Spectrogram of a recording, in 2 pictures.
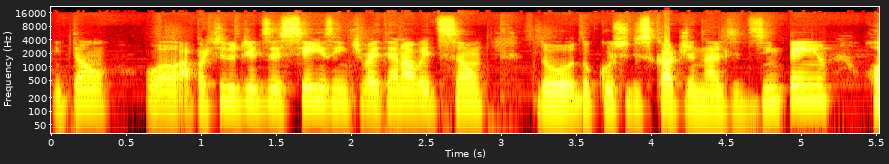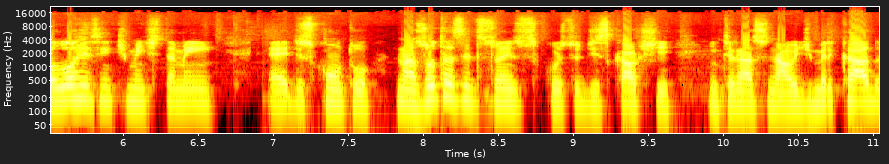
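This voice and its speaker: A man talks at a fairly quick pace in a fairly high pitch, his intonation fairly even and the sound dry and close with no echo. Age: 30s. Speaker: podcast host. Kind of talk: casual chat. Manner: halting.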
